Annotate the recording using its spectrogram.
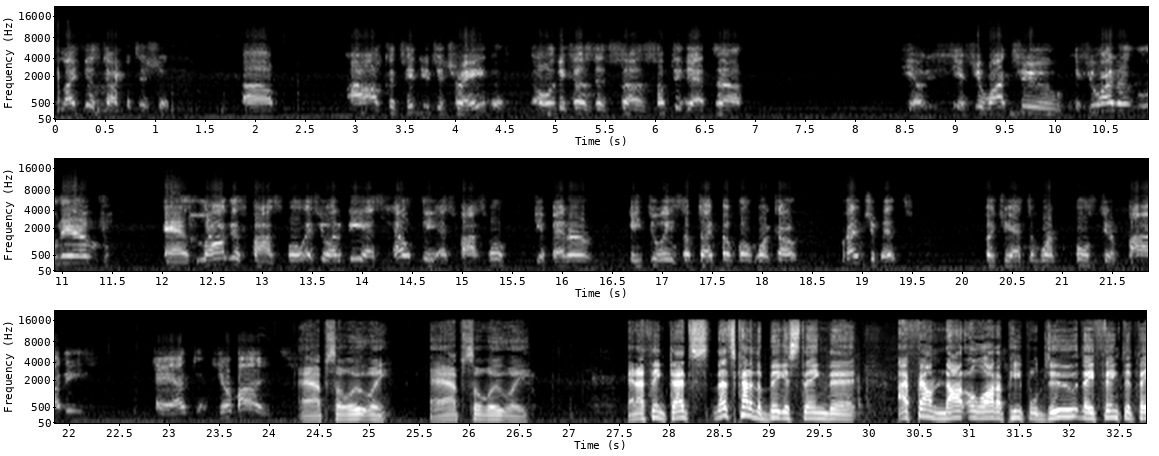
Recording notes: This episode was recorded via the phone. We made the best of the audio we could.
